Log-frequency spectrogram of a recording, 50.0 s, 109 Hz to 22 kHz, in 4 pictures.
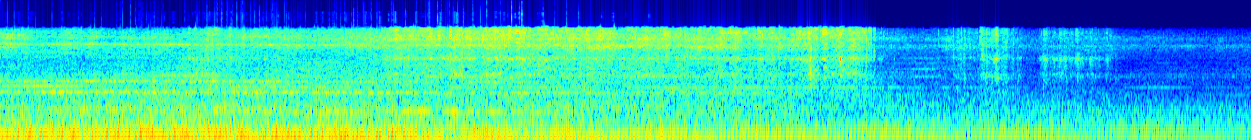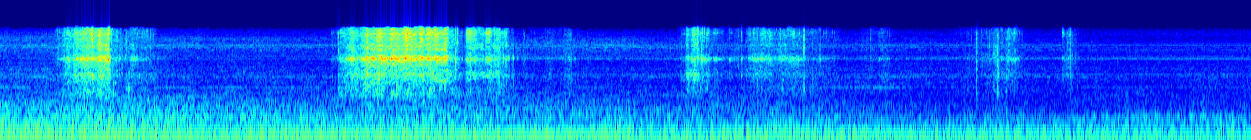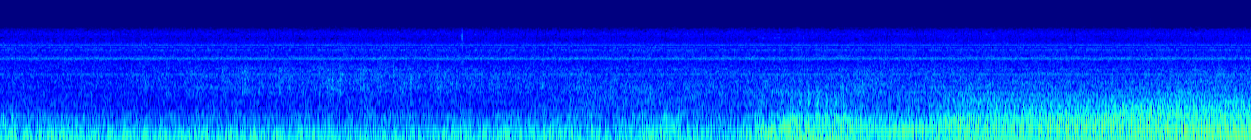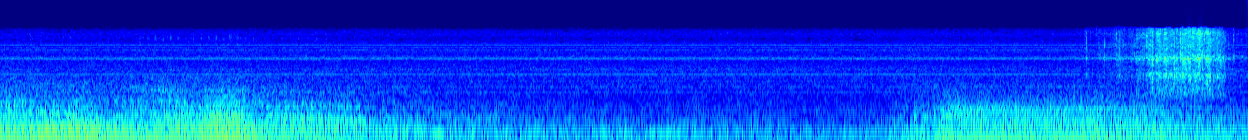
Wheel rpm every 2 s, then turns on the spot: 20, 40, 120, 110, 60, 10, 20, 10, 50, 10, 10, 0, 0, 0, 0, 0, 0, 0, 0, 0, 0, 0, 0, 0, 20.
0-2 8-10 16-22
